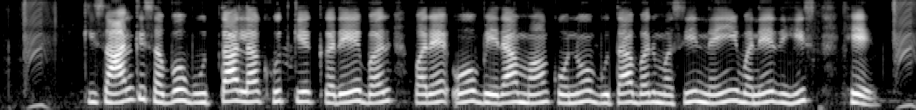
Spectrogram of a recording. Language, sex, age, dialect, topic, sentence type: Chhattisgarhi, male, 41-45, Eastern, agriculture, statement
